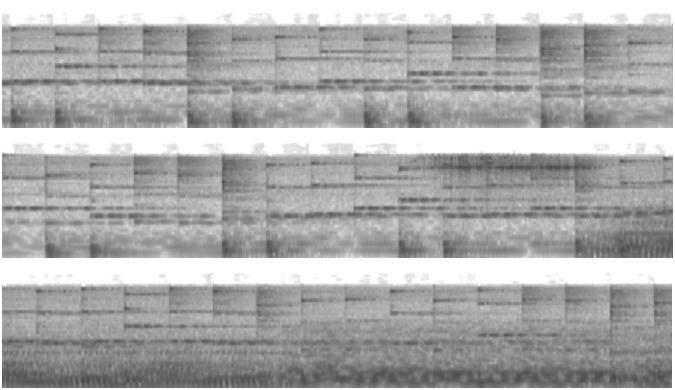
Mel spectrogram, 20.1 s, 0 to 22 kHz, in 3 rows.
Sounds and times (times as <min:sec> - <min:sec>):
Jingle, tinkle: 0:00.0 - 0:20.1.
